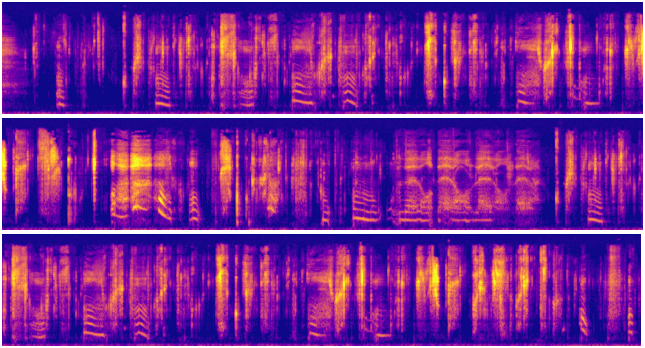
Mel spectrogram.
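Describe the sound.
Wet kissing sounds: many quiet smacks and lip noises repeating in an uneven, steady stream.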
